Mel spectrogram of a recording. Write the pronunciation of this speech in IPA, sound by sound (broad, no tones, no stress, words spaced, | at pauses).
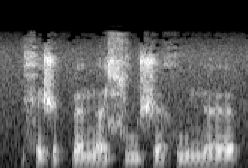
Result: xɛʃœk͡pœŋɐ ɕu ʃœxu nœ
